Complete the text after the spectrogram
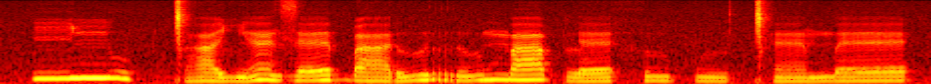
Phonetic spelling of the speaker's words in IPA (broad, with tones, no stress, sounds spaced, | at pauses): i˦˥ ɲ u˥˨ p ɡ͡ǀ a˨˩ ʎ ɛ̃˥˨ z ɛ˨˥ ɓ a˨˩ ɾ ɯ˨˥ r ɯ˨˥ m a˦˥ p l ɛ˩˧ h ɯ˧ p ɯ˨˩ ǀʰ ɛ̃˧ m ɛ˦˥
